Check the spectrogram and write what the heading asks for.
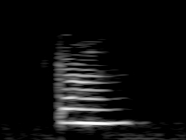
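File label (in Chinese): "杆", Mandarin Chinese; chinese flashcards; hsk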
